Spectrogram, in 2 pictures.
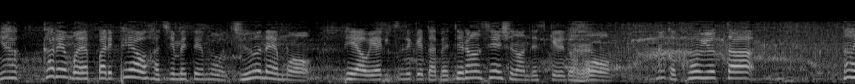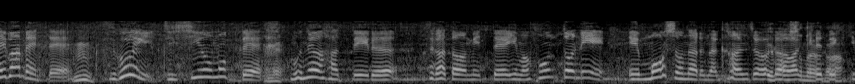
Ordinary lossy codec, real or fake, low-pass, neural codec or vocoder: none; fake; none; codec, 16 kHz, 16 kbps, FunCodec, trained on LibriTTS, 50 frames a second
